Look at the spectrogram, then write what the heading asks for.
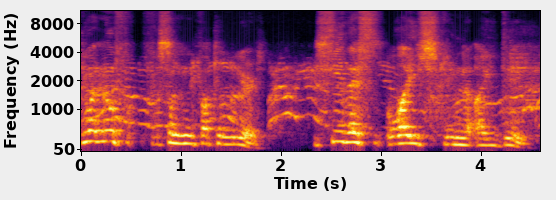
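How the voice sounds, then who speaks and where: A man with a Scottish accent speaks in a high pitch over noticeable background noise. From Scotland. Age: 40s. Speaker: live streamer. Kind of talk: casual chat. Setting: live stream. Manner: animated.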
